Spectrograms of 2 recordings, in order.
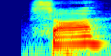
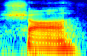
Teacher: Sa and sha are voiceless fricatives that occur proximal to each other. For sa, the tip of the tongue is close to the alveolar ridge.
